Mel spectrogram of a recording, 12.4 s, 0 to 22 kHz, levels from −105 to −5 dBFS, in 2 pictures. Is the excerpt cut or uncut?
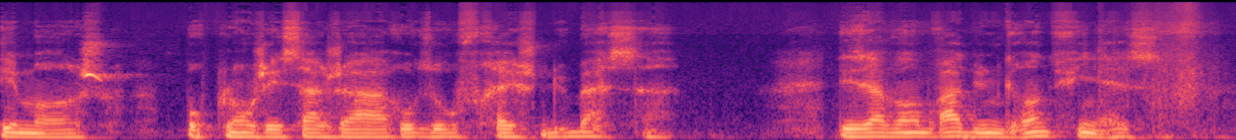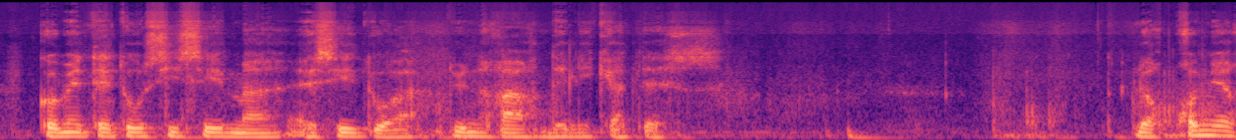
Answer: uncut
